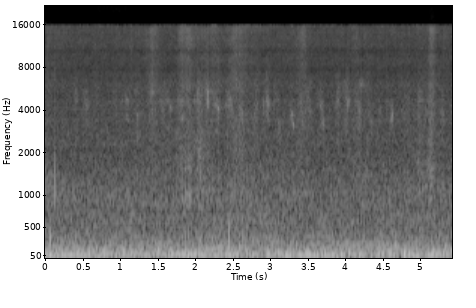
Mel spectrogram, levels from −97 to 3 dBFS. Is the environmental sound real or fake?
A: fake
